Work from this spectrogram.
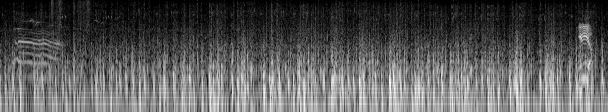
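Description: Horse hooves galloping in Red Dead Redemption, a steady rapid clip-clop running throughout, with a horse whinny near the start and another near the end, under ongoing talk and game ambience.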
